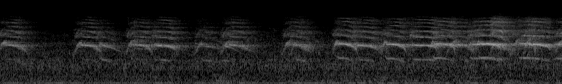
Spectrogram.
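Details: Toucan giving a run of rough, yelping croaks, each note arching and falling, spaced roughly two per second at first and then crowding into a continuous, overlapping chorus of calls.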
